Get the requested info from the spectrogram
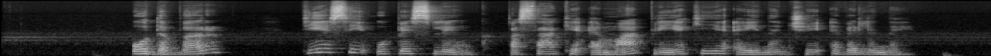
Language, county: Lithuanian, Vilnius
